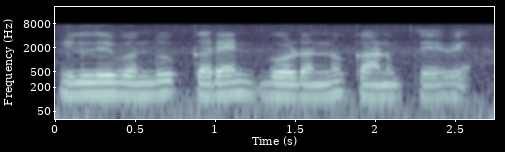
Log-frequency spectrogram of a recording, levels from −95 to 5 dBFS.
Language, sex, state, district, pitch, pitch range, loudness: Kannada, male, Karnataka, Koppal, 125 Hz, 120-135 Hz, -17 LUFS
